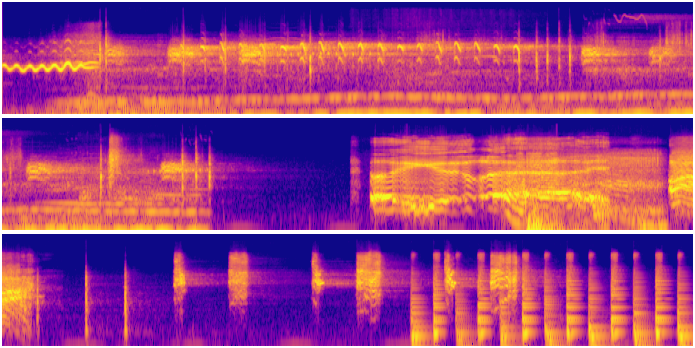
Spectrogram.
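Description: Cartoon soundtrack: warbling, whistle-like effects over a low hum for about nine seconds, then a short silence and another burst of wavering effects with a few scattered plucks. Near the end comes fast, even plucking on a gusli, about four strokes a second, opening a song.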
